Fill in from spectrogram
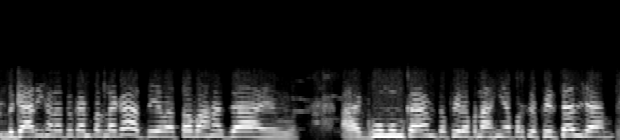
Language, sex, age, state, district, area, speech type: Maithili, female, 30-45, Bihar, Muzaffarpur, rural, conversation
